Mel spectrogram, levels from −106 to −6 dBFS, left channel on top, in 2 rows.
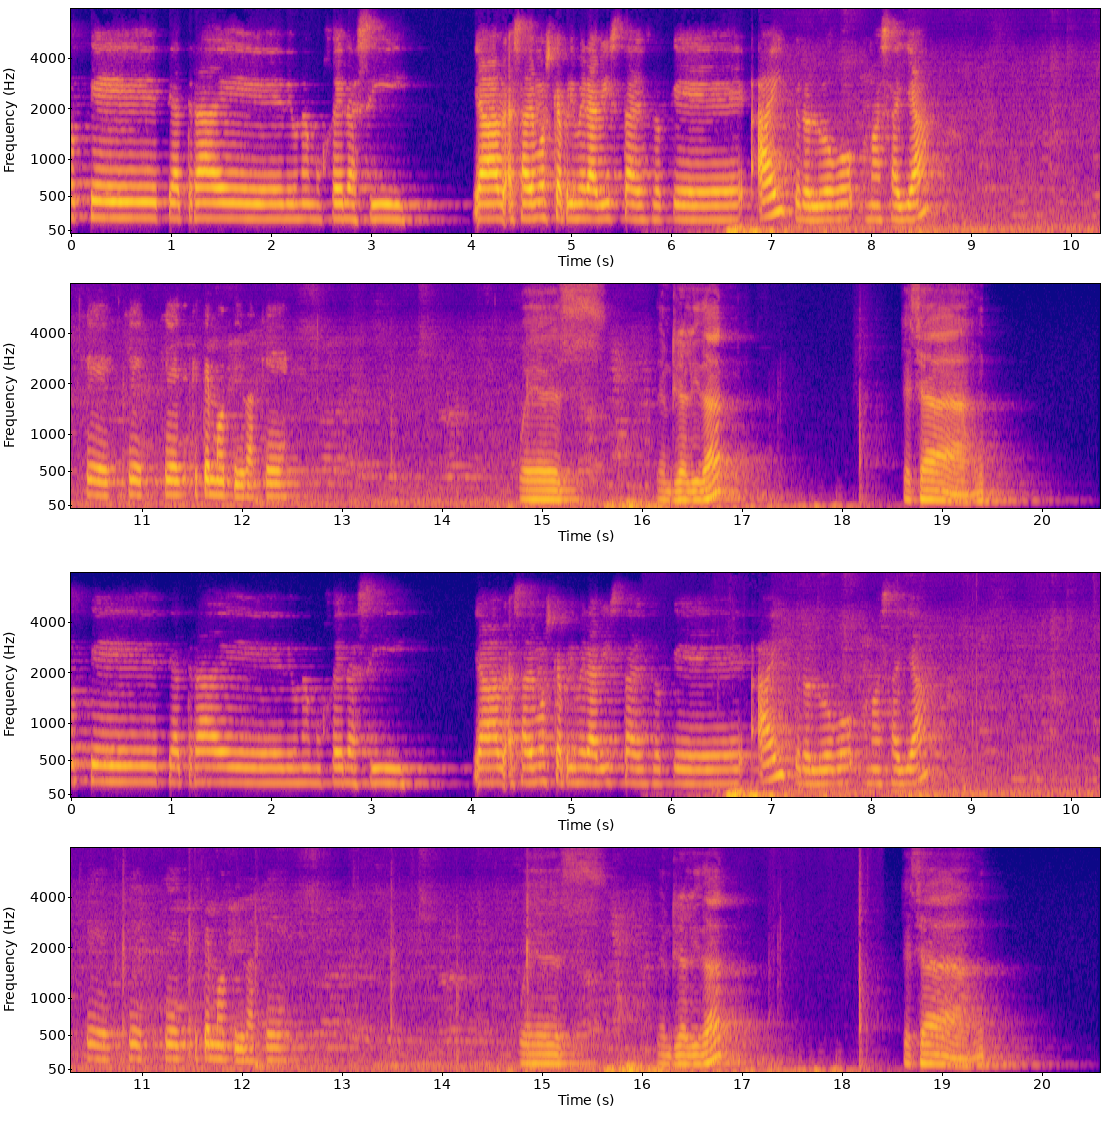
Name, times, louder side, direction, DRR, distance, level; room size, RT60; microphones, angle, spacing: voice 1, 0.0-3.4 4.0-8.6 10.4-12.5, left 5 dB, 85° left, 0.7 m, -23 dB
sound 1, 5.8-7.8 8.1-10.3 10.7-12.3 13.4-13.7 14.1-18.4, right 2 dB, 70° right, 0.8 m, -36 dB
sound 2, 7.0-16.1, equal, 5° left, 5.1 m, -41 dB
voice 2, 14.8-15.6 16.1-16.9 18.6-19.4, left 3 dB, 35° left, 1.2 m, -23 dB
28.0 x 9.7 x 9.6 m
head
